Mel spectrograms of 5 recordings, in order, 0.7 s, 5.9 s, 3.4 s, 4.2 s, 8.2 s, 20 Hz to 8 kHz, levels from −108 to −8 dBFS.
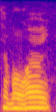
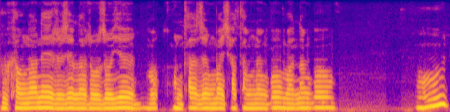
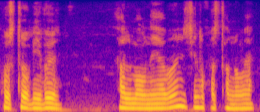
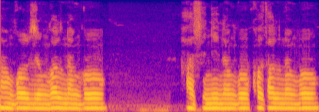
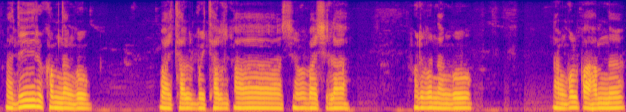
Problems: constant background noise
